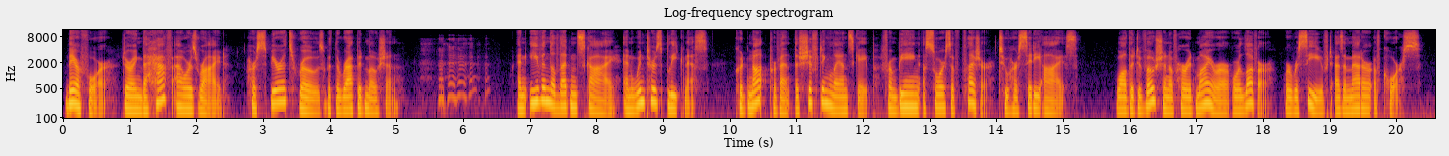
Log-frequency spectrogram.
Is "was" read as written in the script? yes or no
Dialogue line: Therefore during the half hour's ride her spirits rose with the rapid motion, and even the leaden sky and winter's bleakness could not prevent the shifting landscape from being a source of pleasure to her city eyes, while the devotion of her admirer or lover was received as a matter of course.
no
